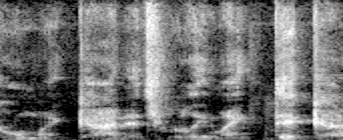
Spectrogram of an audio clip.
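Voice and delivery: hushed, starstruck retelling; awed whisper. Retold or imitated. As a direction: whisper it in stunned disbelief. Stunned at spotting his idol.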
